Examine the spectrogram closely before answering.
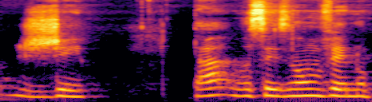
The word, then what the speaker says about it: je: O primeiro é o je. Je é eu. E o que acontece com o je? Se escreve J-E e é o sujeito, significa eu em francês.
